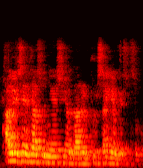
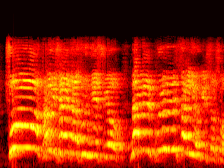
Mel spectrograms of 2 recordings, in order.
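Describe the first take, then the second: First: It is said quietly and weakly. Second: It is shouted loudly.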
